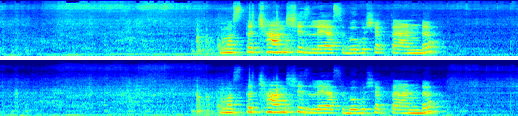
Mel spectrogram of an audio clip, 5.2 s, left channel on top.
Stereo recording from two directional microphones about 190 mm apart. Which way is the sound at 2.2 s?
35° right (ahead or behind).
